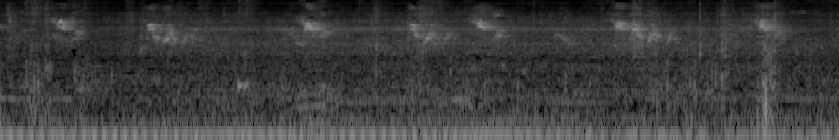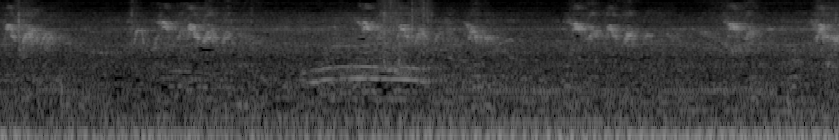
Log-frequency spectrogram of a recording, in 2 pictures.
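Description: A small bird chirping over and over, short high falling chirps about two or three a second, with a single different, lower arching call about six seconds in, over a steady low hum.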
